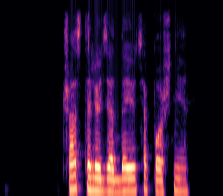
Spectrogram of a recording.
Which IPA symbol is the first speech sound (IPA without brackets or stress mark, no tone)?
t͡ʂ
